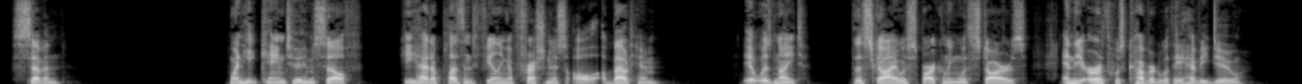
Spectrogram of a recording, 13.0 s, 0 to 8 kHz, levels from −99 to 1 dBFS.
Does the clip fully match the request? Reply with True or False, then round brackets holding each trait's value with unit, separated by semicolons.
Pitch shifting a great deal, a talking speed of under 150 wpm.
False (7.2 semitones; 155 wpm)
